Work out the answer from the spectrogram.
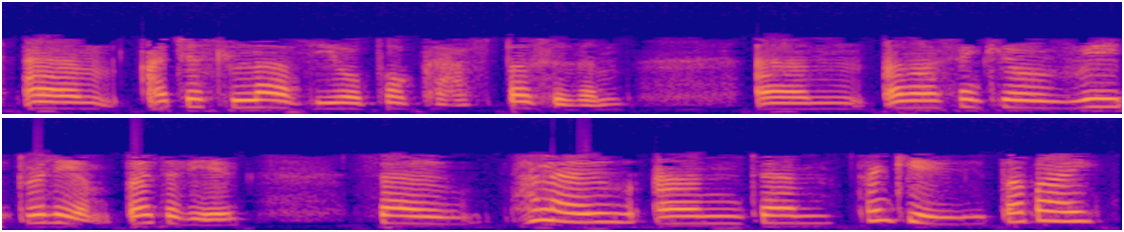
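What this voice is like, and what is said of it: Devon English accent. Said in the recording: “I'm from Plymouth in Devon in the UK, so you might detect a Devon accent”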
